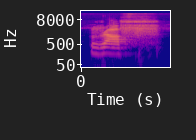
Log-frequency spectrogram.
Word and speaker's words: rough: must have come across laugh rough where you have to pronounce it as F in the end next look at the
